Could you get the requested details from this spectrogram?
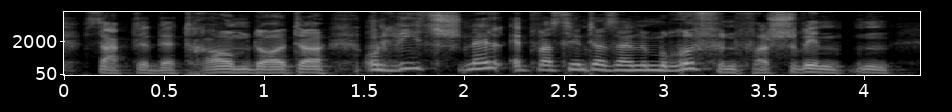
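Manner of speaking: ordinary delivery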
